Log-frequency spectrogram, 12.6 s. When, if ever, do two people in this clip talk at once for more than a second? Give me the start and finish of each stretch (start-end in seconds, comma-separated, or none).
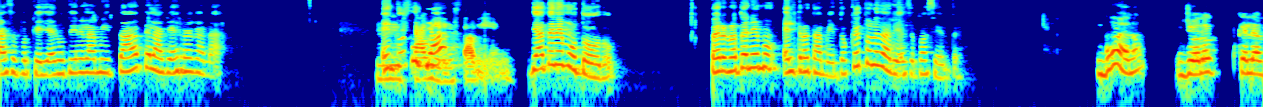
none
